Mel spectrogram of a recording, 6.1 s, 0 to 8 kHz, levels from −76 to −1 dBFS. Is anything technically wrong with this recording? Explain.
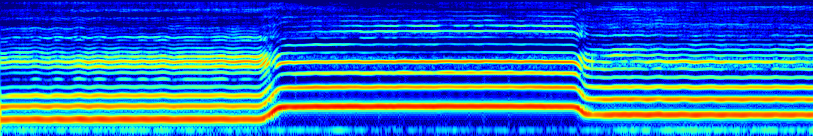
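Yes, the music shows gain pumping throughout the clip. The gain swings by around 10 dB, which squashes the dynamics. The likely cause is gain set too high, with a fast limiter clamping each peak. On a waveform, the envelope looks flattened. The call-style band limit, with nothing above 8 kHz, is normal.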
